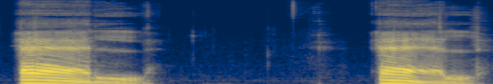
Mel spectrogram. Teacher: pronounce alif, but a little bit longer than usual. So al. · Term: med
